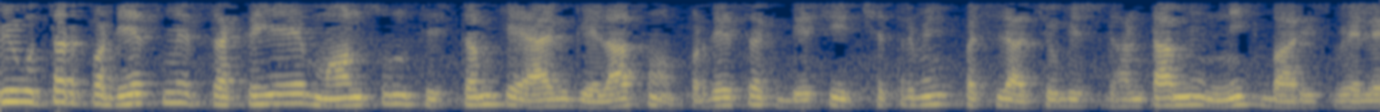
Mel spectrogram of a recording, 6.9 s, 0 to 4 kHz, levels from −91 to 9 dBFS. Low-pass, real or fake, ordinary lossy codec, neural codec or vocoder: 3.6 kHz; real; none; none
